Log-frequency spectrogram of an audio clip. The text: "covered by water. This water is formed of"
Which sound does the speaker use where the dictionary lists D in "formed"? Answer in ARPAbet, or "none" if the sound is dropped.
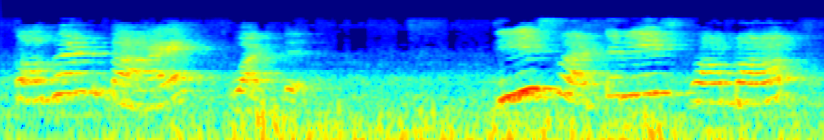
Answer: none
